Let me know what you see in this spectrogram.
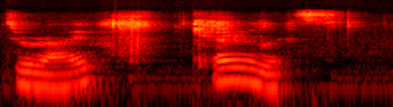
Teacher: Because suffix less is unstressed and does not attract stress. The base syllable stays stressed.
